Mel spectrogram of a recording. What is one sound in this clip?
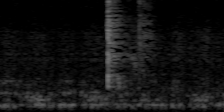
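A metal spoon clinks against a tin.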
